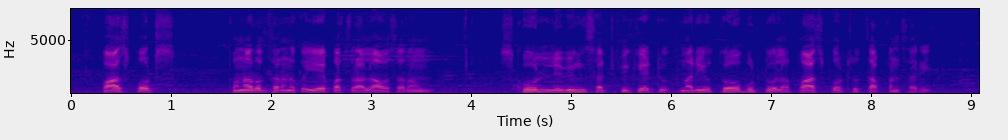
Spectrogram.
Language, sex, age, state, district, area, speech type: Telugu, male, 60+, Andhra Pradesh, Bapatla, urban, read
